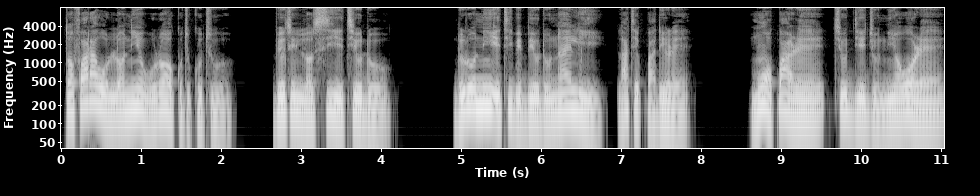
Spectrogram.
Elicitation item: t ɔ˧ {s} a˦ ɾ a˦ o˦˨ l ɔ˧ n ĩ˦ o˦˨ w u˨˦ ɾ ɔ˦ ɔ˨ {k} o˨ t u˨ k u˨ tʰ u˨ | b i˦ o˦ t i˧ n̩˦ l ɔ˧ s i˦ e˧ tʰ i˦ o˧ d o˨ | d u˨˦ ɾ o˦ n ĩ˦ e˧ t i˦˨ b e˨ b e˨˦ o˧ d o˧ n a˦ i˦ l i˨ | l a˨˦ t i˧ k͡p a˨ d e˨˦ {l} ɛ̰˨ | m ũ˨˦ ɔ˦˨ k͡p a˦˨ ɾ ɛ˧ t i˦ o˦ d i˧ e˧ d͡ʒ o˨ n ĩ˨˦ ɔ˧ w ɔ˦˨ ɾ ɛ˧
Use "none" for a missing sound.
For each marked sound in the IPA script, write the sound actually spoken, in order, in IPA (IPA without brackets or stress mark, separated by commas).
f, k, ɾ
